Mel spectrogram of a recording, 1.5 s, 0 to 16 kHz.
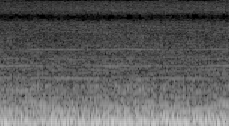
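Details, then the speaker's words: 2000 Jeep Cherokee Classic 4x4 XJ idling for a while: original factory power window with one-touch auto gives a brief smooth, even, unlabored motor whir over the engine rumble; window works normally. "why I want to keep this one is it is the original factory one, and it has the auto feature, which is kind of cool. One-touch auto. I like that."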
